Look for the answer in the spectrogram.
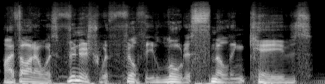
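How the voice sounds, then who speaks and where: An actor playing a wary, sardonic wolf clan companion in a video game cutscene. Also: male voice, lowish voice, normal speed, a bit bright, no echo, soft background music. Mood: wary, grumbling.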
